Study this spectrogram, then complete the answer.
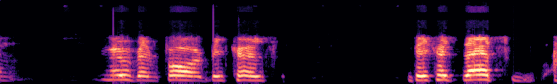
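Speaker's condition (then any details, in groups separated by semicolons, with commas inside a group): Cerebral palsy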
